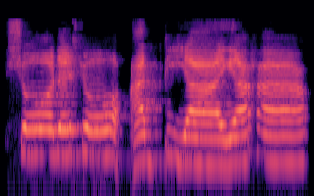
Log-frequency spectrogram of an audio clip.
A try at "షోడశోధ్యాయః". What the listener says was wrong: షోడశోధ్యాయః. Break చేయకుండా full గా చెప్పు. షోడశోధ్యాయః. షోడశోధ్యాయః. షోడశ అధ్యాయః అనొచ్చు. ఓ అన్నప్పుడు కలిపే చెప్పాలి. ఓకే, బ్రేక్ చేయొద్దు అక్కడ.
